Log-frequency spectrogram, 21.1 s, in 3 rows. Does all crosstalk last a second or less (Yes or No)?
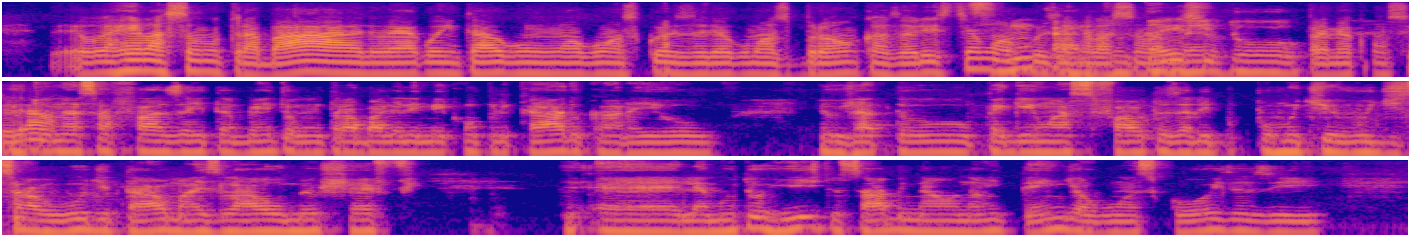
No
